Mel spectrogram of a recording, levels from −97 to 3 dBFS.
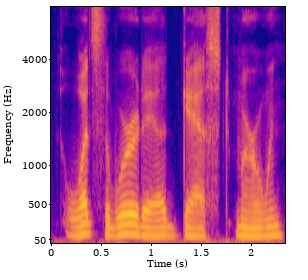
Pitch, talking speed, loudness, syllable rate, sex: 105 Hz, 155 wpm, -16 LUFS, 3.9 syllables/s, male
